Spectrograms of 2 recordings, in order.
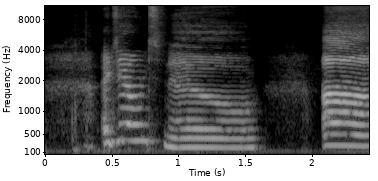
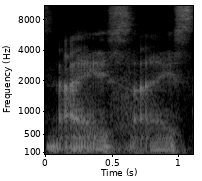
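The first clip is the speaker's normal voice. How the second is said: whispering; 15 dB quieter than usual. Real, not acted. Muttering while crocheting.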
